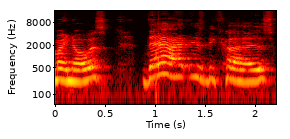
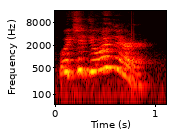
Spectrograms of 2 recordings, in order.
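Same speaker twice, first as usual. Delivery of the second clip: playful high inquiry; cutesy pet question; 9 semitones higher than usual. Real, not acted. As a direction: ask the kitten in a high cooing voice. Teasing question to the cat.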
